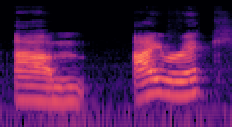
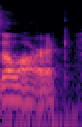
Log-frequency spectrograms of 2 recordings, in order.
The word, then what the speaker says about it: Alaric: This is a menage between Ursa, the Sea Witch, Iric, is that how we say his name? Or is it Alaric? It's Alaric.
